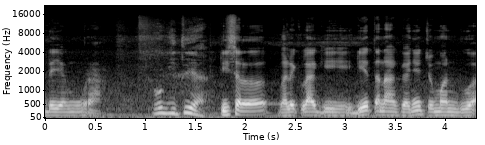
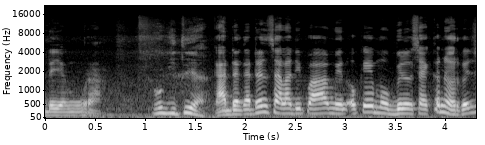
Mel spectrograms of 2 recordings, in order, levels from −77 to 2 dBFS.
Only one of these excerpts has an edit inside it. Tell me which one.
first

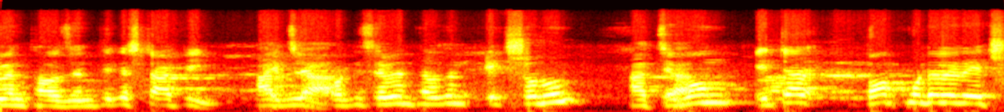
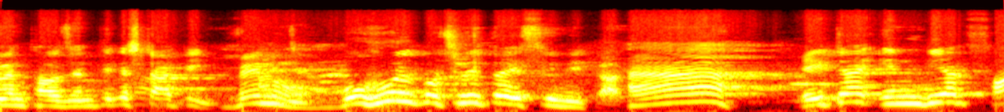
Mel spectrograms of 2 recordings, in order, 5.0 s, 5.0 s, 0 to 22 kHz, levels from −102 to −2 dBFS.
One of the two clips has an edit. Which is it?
second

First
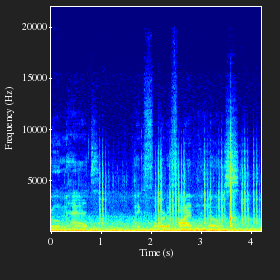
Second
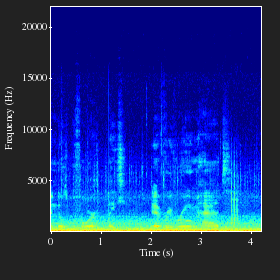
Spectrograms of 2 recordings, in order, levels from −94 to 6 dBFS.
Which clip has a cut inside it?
second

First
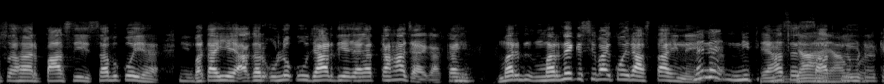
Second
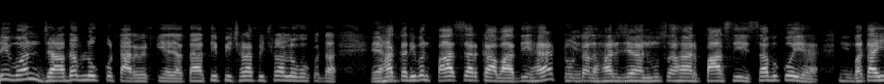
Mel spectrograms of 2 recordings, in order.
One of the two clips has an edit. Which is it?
first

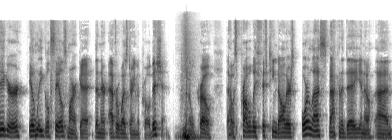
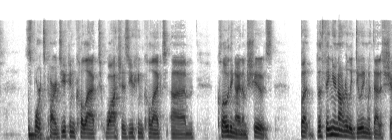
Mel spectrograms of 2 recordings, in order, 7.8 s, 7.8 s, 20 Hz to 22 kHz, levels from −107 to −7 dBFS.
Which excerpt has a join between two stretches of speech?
first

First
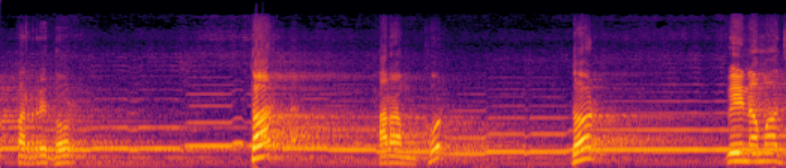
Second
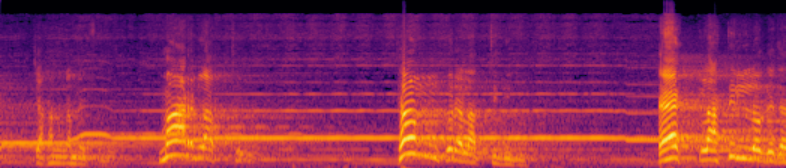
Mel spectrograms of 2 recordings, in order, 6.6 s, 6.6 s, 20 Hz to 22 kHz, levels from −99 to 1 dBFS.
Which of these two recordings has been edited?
second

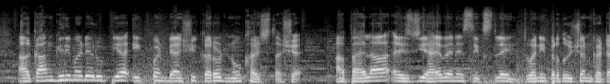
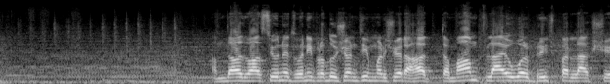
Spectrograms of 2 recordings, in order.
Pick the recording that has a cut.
first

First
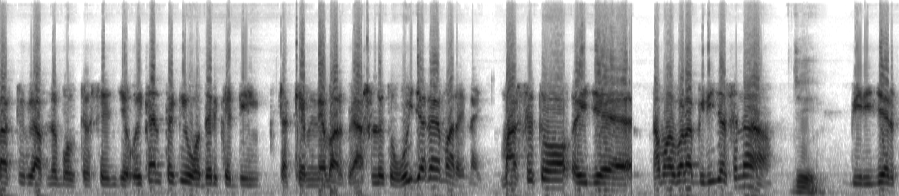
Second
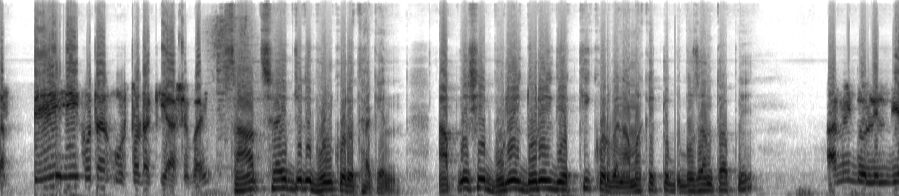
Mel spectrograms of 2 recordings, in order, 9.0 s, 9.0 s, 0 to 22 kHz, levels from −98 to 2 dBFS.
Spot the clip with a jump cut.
second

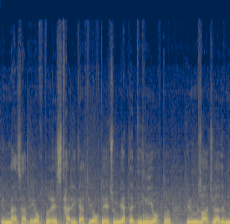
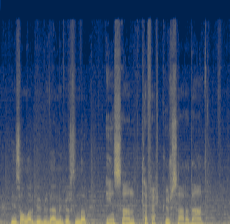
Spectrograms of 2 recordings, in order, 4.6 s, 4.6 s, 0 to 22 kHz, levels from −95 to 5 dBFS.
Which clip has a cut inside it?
second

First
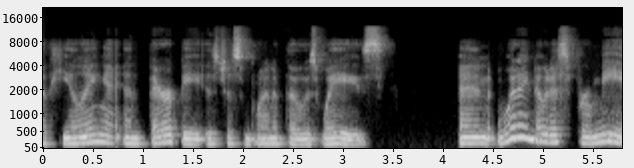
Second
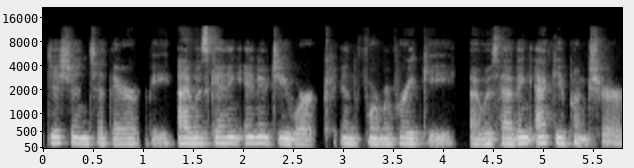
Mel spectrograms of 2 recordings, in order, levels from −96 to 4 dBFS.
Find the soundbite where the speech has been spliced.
second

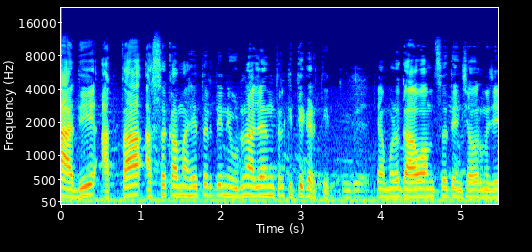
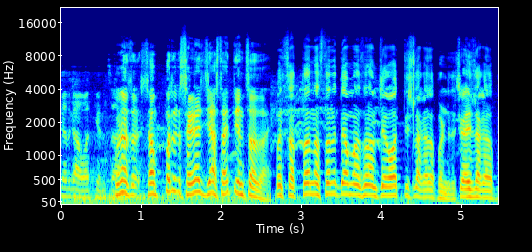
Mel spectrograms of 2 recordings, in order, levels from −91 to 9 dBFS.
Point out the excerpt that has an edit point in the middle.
second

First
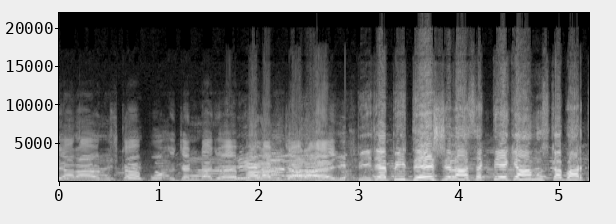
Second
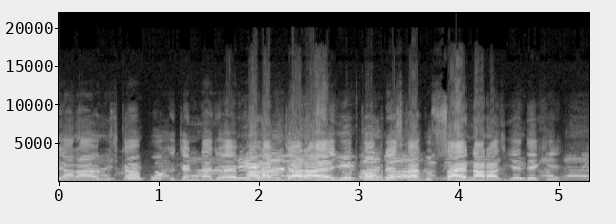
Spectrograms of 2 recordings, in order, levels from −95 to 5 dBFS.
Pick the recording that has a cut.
first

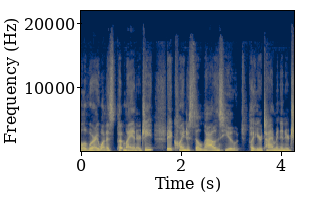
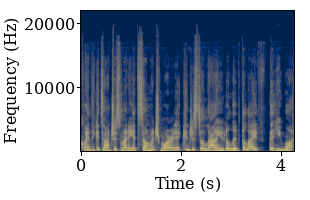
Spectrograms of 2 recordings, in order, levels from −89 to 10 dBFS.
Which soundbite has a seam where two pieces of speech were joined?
first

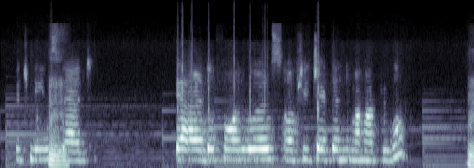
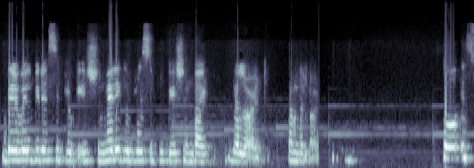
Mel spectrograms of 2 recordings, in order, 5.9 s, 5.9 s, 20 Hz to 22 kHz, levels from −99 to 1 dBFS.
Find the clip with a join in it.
second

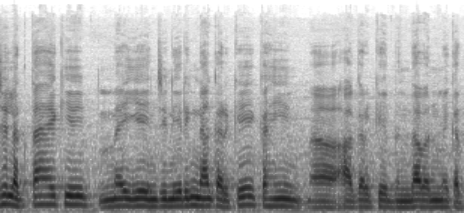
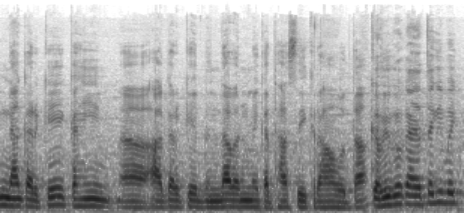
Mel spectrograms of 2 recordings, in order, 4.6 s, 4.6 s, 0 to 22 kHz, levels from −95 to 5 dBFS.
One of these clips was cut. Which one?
second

